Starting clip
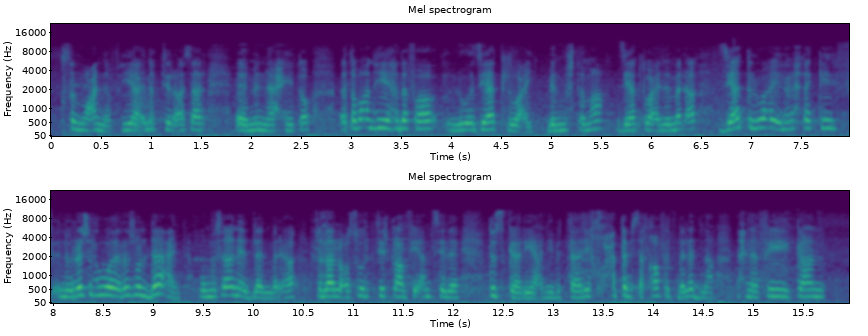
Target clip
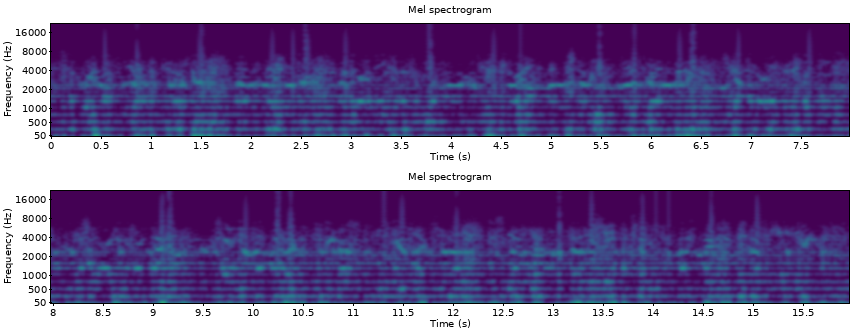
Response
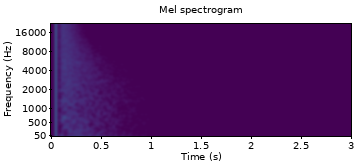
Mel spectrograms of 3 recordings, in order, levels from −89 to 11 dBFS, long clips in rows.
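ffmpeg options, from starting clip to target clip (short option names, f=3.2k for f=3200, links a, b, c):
-filter_complex "[0:a]highpass=f=160:w=0.5412,highpass=f=160:w=1.3066,equalizer=f=770:t=o:w=1.1:g=-11.5,asplit=2[a][b];[b]asoftclip=type=tanh:threshold=-27dB,volume=-5dB[c];[a][c]amix=inputs=2:normalize=0,alimiter=limit=-21.5dB:level=0:latency=1:release=94,aecho=1:1:127|254:0.112|0.0191,areverse,acompressor=threshold=-38dB:ratio=12,areverse,aeval=exprs='val(0)*sin(2*PI*1900*n/s)':c=same,lowpass=f=6.1k:w=0.5412,lowpass=f=6.1k:w=1.3066,aeval=exprs='(mod(37.6*val(0)+1,2)-1)/37.6':c=same,bass=f=250:g=15,treble=f=4k:g=-8,asplit=2[d][e];[e]adelay=21,volume=-11dB[f];[d][f]amix=inputs=2:normalize=0,afftfilt=real='re*3.46*eq(mod(b,12),0)':imag='im*3.46*eq(mod(b,12),0)':win_size=2048:overlap=0.75,volume=7.5dB"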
